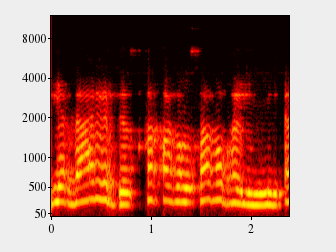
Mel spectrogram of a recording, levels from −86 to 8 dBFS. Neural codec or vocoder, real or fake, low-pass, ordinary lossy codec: codec, 16 kHz, 16 kbps, FunCodec, trained on LibriTTS, 50 frames a second; fake; 7.2 kHz; Opus, 32 kbps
